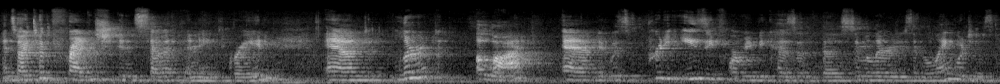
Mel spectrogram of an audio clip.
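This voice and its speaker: A middle-aged woman talks earnestly on a panel, her voice bright and ringing. She is heard from some distance in a very echoey hall, with faint noise underneath. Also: mid-range voice, unhurried. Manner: earnest, fillers and restarts. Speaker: panelist, immersion teacher. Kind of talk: panel talk. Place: event hall. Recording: echoey hall, far from mic.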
